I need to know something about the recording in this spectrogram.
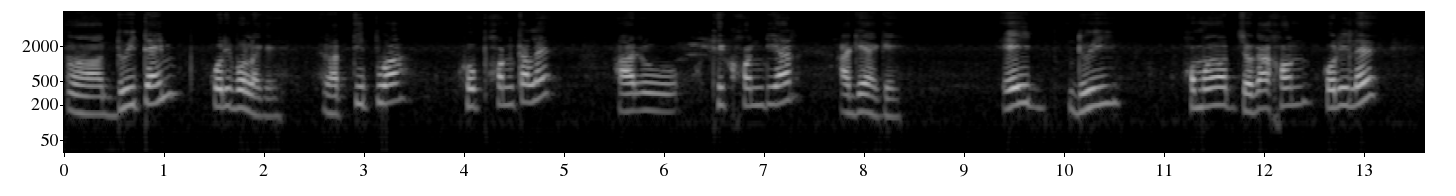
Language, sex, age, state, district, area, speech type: Assamese, male, 60+, Assam, Goalpara, urban, spontaneous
